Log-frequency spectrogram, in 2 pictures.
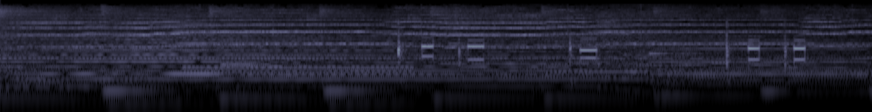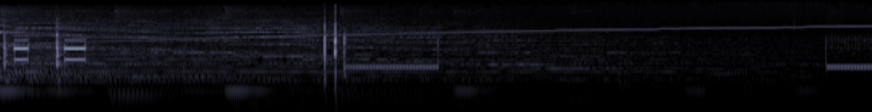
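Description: A telephone is dialed to call competing detectives for overflow work, a quick series of short touch-tone beeps in two bursts, heard over steady background music with a thumping bass line, and no one speaking.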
